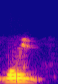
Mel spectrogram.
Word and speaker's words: muito: Tem ocasiões em que muito é um ditongo, não é um hiato, porque as duas vogais estão na mesma sílaba.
